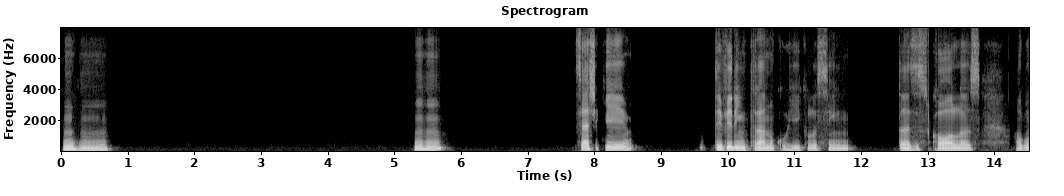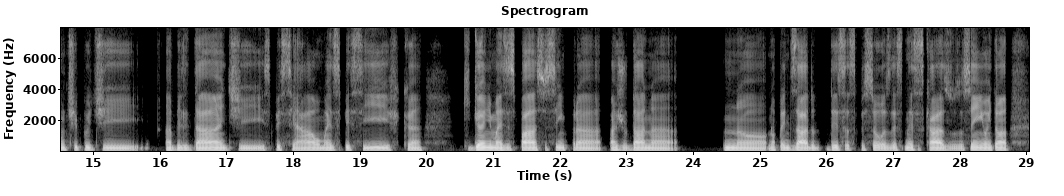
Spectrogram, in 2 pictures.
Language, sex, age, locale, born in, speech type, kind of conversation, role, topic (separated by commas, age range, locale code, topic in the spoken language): Portuguese, male, 30-34, pt-BR, Brazil, conversation, podcast, host, Como a escola poderia preparar melhor os alunos para aprenderem sozinhos?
